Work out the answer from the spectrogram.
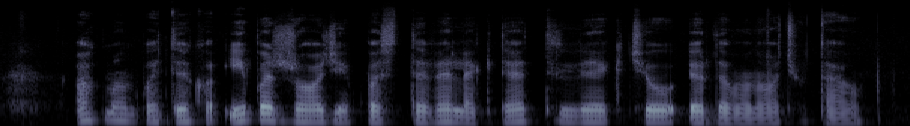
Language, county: Lithuanian, Vilnius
